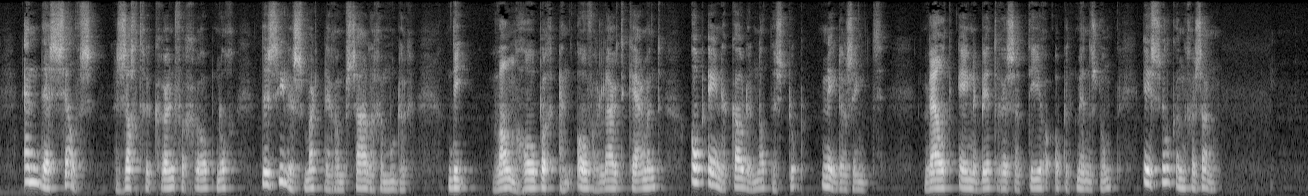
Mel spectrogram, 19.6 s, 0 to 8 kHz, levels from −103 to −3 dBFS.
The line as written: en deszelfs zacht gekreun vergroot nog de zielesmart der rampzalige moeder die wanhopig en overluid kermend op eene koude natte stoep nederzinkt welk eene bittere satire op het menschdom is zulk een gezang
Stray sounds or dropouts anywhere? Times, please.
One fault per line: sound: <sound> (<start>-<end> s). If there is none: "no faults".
no faults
